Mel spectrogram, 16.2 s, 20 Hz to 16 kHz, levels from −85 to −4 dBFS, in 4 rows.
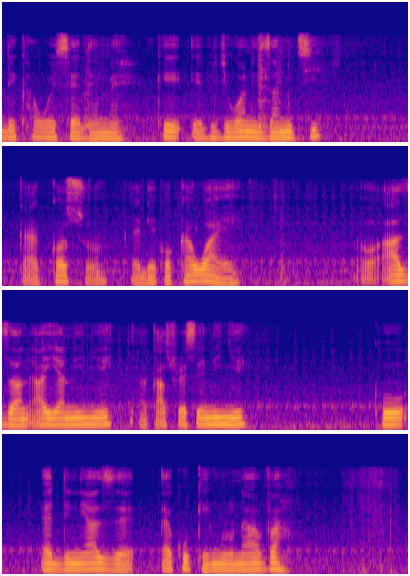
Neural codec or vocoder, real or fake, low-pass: none; real; 7.2 kHz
